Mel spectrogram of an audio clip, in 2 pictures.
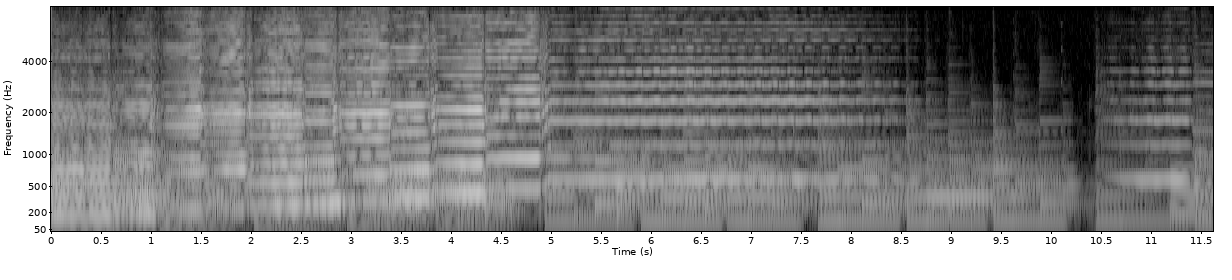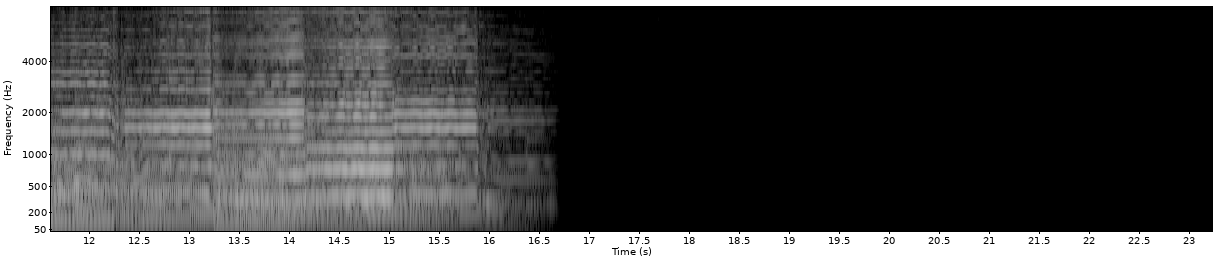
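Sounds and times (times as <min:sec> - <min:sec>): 
guitar: 0:00.0 - 0:16.5
cello: 0:00.0 - 0:16.6
violin: 0:00.0 - 0:16.6.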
